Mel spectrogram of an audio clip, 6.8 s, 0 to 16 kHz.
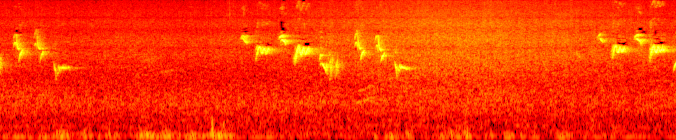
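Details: Singing European pied flycatcher in Sundsvall, Sweden, late May 2018, at a care home: repeated brief phrases of high, clipped, descending notes, three strophes in seven seconds over steady low environmental rumble.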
